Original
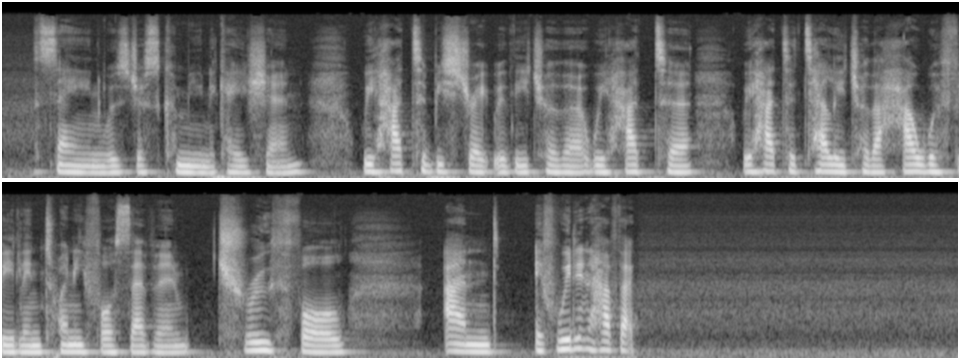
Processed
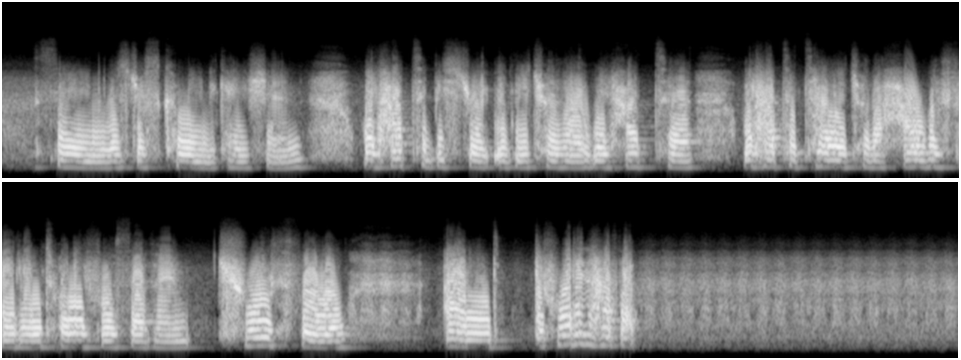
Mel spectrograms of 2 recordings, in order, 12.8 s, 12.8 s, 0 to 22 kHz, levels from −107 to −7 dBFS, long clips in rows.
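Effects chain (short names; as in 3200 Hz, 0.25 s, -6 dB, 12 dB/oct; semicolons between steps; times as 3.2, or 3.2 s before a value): rotary speaker horn 0.75 Hz, later 8 Hz, at 7.47; sine folder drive 19 dB, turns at -4.5 dBFS; mistuned SSB +110 Hz 450–2800 Hz; gain -3 dB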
